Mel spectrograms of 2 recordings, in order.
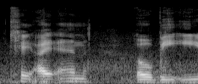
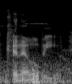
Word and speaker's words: Kenobi: It's not K-I-N-O-B-E, if you can see back there. It's not Kinobe. It should be K-E-N-O-B-I, like Obi-Wan Kenobe.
